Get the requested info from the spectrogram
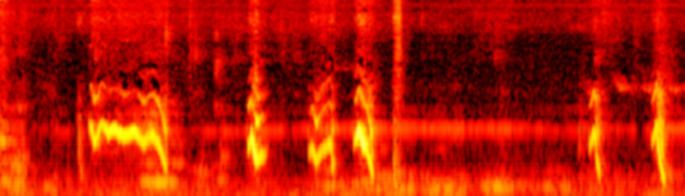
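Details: A Dachshund mother with her puppies gives a drawn-out wavering whine lasting almost a second, then clustered short whimpers with bent pitch, a quiet pause, and two final falling whimpers.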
